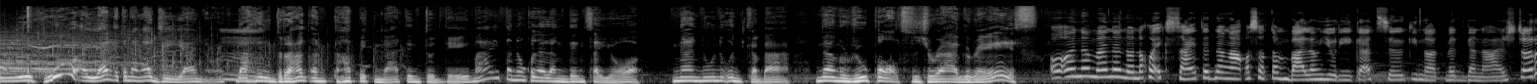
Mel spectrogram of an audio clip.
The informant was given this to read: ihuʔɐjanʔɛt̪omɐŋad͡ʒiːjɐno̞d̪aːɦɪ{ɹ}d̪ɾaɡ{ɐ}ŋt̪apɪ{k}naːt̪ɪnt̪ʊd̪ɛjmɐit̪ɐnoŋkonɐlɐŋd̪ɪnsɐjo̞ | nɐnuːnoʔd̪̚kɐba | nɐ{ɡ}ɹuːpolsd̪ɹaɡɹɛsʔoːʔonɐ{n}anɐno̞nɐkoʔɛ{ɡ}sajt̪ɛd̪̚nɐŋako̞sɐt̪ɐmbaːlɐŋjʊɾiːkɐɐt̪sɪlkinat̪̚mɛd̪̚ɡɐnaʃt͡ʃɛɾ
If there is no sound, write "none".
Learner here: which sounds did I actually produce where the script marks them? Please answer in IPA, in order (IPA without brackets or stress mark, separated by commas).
l, ɐ, k, ŋ, m, k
